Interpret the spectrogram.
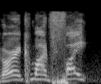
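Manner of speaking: high-pitched mock goading; crowd egging on. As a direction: imitate impatient kids demanding a fight. Imitating crowd urging fight.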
